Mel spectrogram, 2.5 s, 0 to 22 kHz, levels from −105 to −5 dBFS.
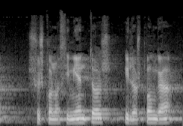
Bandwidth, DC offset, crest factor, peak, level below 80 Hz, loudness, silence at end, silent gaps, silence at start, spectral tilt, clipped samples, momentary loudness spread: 13 kHz; under 0.1%; 18 dB; -12 dBFS; -78 dBFS; -31 LUFS; 0 s; none; 0 s; -5 dB/octave; under 0.1%; 12 LU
